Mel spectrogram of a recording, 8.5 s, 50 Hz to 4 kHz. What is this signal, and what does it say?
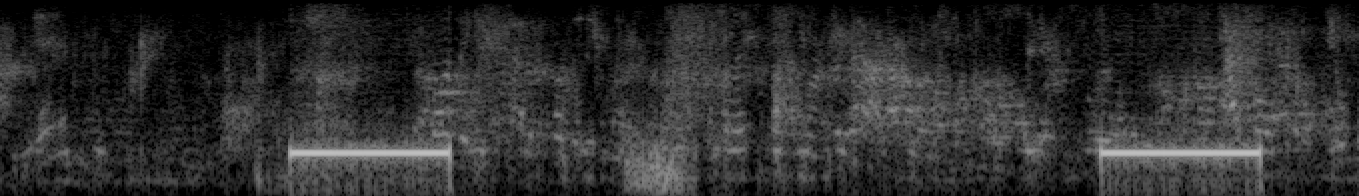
Ringback tone (Europe, 425 Hz), with speech.
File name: out- -2016- - - .1298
